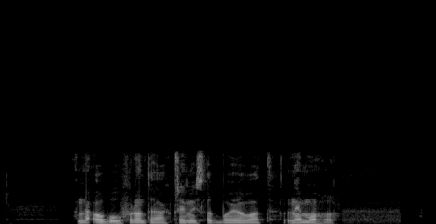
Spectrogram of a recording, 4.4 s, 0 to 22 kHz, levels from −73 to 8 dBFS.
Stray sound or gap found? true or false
false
